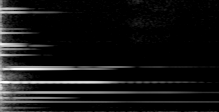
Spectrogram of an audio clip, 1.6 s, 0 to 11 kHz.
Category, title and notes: Sound effects > Other mechanisms, engines, machines
metal shop foley -080
wood, oneshot, thud, sound, sfx, perc, pop, boom, percussion, shop, strike, bam, little, metal, tink, crackle, tools, foley, fx, bang, bop, knock, rustle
